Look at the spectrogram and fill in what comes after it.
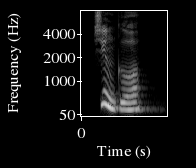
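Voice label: "xingge" Chinese word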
